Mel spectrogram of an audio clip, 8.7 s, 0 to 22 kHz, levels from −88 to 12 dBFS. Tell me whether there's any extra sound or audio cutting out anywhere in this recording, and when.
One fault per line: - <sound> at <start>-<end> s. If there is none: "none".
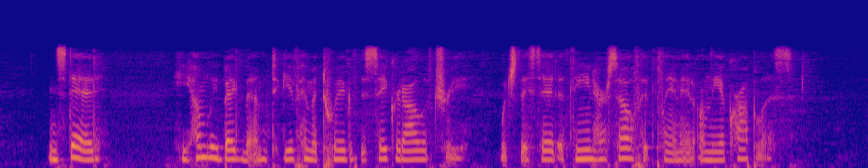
none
